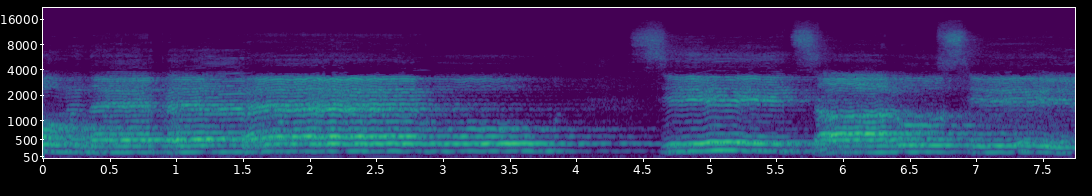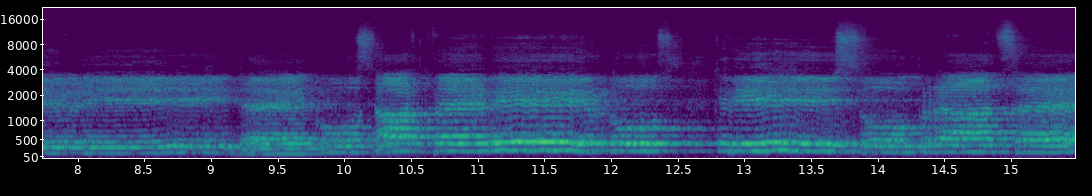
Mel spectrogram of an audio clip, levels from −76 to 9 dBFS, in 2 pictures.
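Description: From 9.94 to 13.58 s there's a time-stretched section, sped up 1.35 times with pitch held. It sounds rushed, likely software dropping short chunks.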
